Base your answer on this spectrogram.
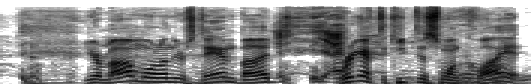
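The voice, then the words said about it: Put-on Canadian accent. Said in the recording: “I can't do a Canadian accent”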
